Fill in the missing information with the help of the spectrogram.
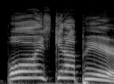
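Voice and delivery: high, drawn-out mock call; mom calling out. Mom summoning boys from the basement, calling out. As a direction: imitate a mom calling kids upstairs.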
